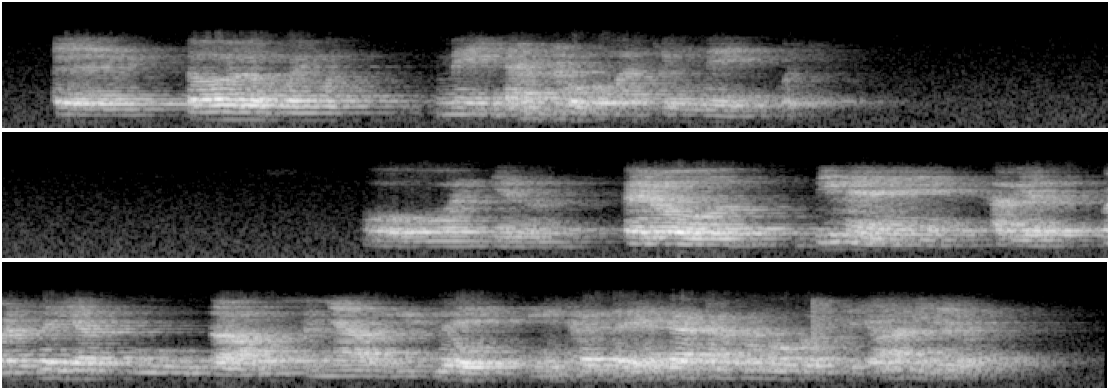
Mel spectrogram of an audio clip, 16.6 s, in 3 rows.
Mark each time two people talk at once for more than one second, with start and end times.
13.2-14.9

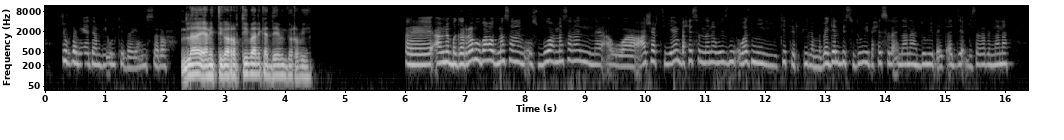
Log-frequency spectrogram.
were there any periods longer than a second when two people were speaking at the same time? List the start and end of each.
none

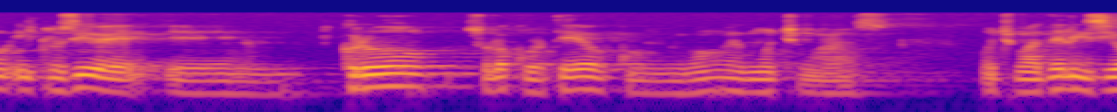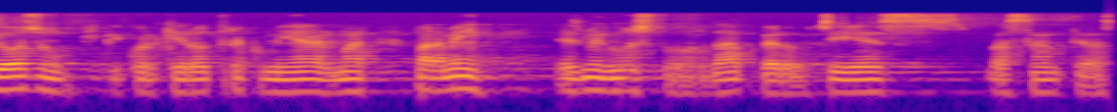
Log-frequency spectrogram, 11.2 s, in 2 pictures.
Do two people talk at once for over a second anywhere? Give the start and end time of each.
none

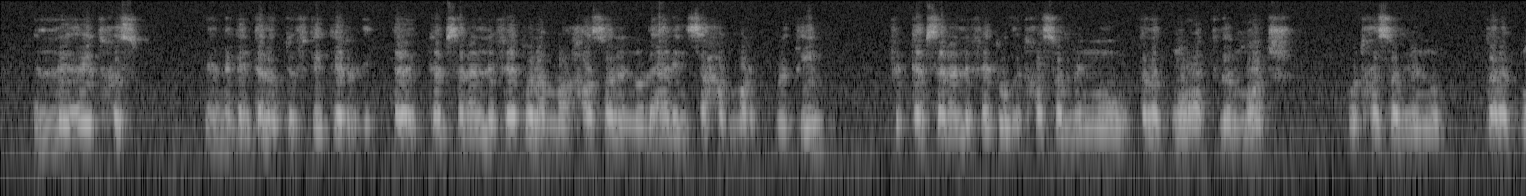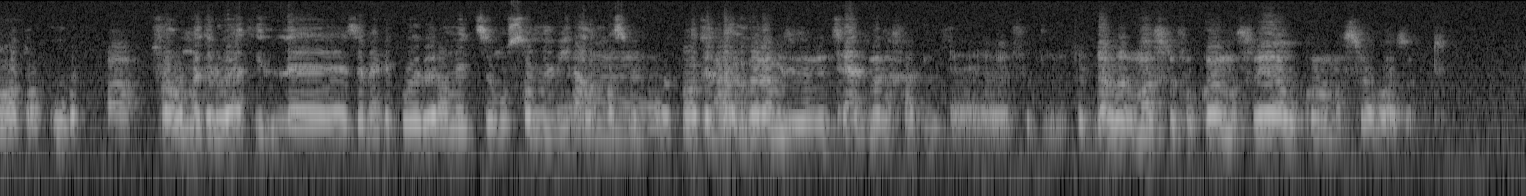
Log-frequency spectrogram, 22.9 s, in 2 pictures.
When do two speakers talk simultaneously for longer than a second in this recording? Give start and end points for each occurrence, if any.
15.7-17.1

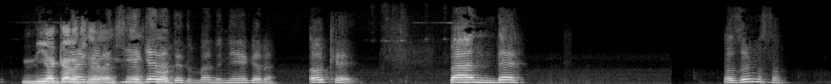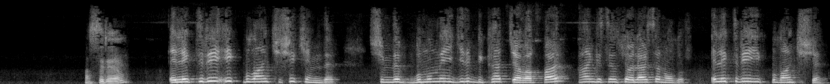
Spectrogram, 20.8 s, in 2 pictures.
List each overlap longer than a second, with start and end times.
0.7-2.1

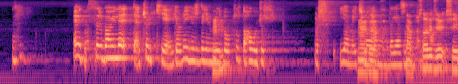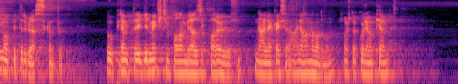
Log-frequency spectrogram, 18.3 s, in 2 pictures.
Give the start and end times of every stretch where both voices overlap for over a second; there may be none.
none

